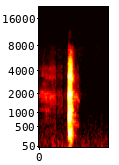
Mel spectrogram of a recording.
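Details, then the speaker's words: Demonstration of an ordinary reflex-style cough, contrasted with the gentler huff cough, at a support group for chronic lung conditions: a single short, hard cough with sharp onset against closed vocal cords. "So, often when we cough, it's a reflex. We don't have to think about it. We close all our vocal cords and we cough."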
